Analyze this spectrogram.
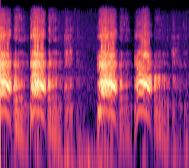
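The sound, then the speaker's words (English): A male baboon in Botswana gives loud, harsh calls to impress rivals. Each call rises and falls in a throaty arc, and several strong calls alternate with softer grunting notes. “This is the sound of a male baboon trying to impress his rivals and maybe trying to attract females.”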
